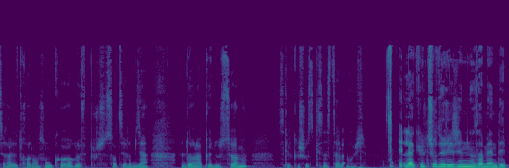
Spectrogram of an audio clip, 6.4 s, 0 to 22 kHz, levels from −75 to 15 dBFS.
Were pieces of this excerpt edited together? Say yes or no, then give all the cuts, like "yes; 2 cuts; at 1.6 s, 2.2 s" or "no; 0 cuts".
yes; 5 cuts; at 1.1 s, 2.6 s, 3.6 s, 4.3 s, 5.0 s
